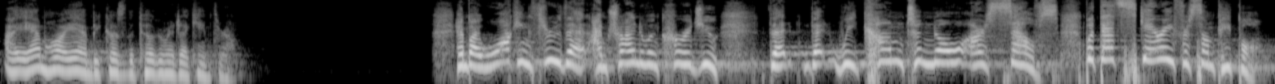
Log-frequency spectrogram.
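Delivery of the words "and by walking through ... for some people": rising, louder preacher's build, driving each phrase home; impassioned sermon climax with pounding emphasis; preaching at full force. Acted. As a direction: preach it out to the congregation.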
